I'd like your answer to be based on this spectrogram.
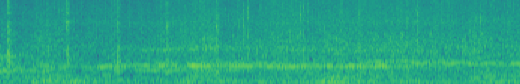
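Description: Steady crowd applause fills a political rally hall in Gangwon for a Saenuri Party presidential primary candidate, a dense, even patter of many hands held at constant loudness without a break.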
